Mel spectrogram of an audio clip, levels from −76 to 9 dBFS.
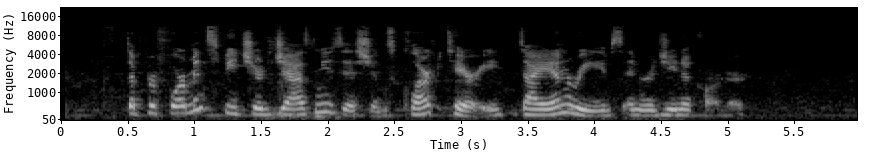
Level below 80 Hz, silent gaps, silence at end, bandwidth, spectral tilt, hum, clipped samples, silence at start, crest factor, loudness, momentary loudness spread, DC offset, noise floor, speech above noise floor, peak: -64 dBFS; none; 0.85 s; 11.5 kHz; -3.5 dB/octave; none; under 0.1%; 0.5 s; 16 dB; -23 LUFS; 9 LU; under 0.1%; -59 dBFS; 36 dB; -8 dBFS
